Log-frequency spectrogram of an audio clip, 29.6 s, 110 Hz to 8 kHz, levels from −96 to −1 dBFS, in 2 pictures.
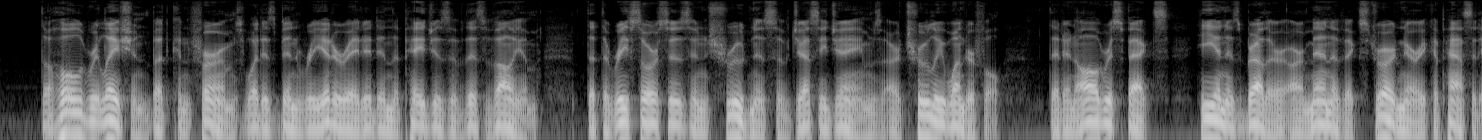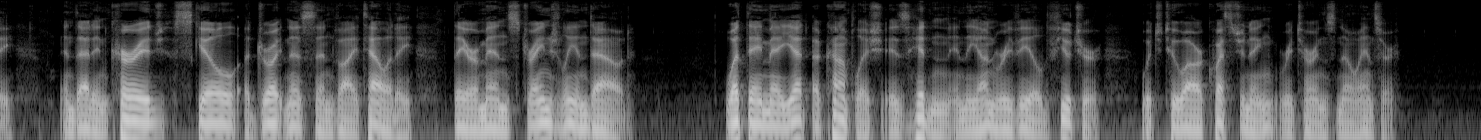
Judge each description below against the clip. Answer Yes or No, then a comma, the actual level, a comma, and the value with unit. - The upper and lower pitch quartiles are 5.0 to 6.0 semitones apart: No, average, 4.5 semitones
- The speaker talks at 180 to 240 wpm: No, average, 140 wpm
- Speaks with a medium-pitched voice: No, very low, 80 Hz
